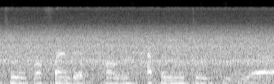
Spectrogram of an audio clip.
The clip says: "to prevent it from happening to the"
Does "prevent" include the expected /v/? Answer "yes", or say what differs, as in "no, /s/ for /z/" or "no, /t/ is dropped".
no, /w/ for /v/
